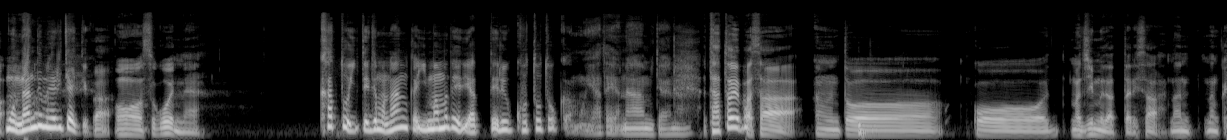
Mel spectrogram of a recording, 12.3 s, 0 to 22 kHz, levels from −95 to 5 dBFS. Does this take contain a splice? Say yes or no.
no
